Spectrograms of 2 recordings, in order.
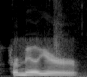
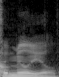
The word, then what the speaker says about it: familial: the time to get is it familiar? I always pronounce that wrong. Familial.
